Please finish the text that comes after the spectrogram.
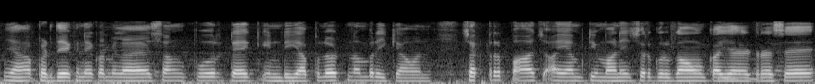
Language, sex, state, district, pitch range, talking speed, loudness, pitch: Hindi, male, Haryana, Charkhi Dadri, 165-175 Hz, 160 wpm, -16 LUFS, 170 Hz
